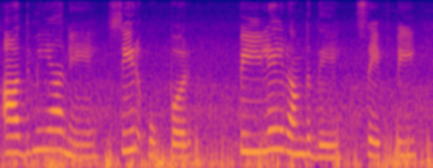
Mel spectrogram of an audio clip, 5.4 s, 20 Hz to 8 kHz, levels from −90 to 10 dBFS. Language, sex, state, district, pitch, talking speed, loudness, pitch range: Punjabi, female, Punjab, Kapurthala, 295 Hz, 100 wpm, -16 LUFS, 280-325 Hz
